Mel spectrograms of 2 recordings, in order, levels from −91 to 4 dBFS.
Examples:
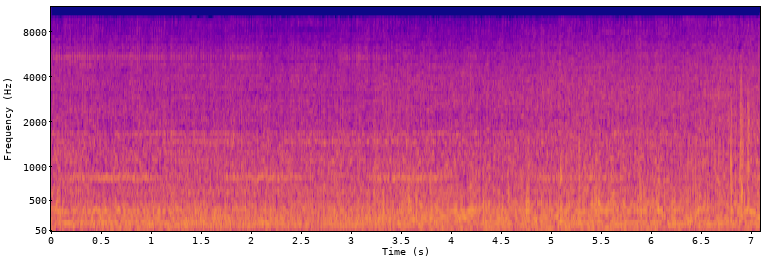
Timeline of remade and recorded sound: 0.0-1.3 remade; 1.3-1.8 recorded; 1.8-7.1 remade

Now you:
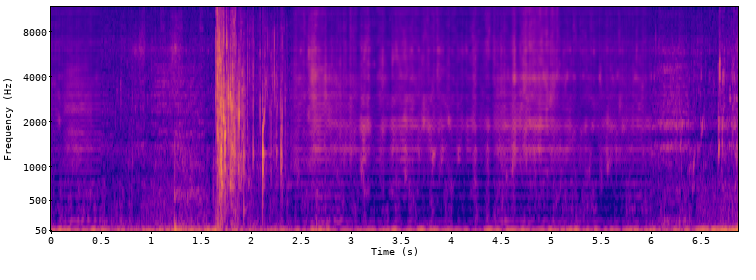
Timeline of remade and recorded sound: 0.0-0.5 remade; 0.5-2.4 recorded; 2.4-6.0 remade; 6.0-6.9 recorded

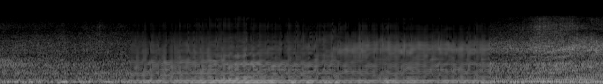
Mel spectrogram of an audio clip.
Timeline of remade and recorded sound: 0.0-1.3 recorded; 1.3-4.9 remade; 4.9-6.0 recorded

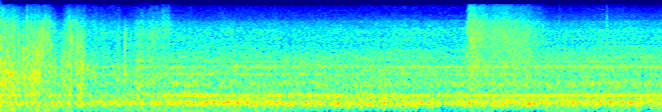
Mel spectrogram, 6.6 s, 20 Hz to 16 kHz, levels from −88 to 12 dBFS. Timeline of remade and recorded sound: 0.0-0.8 recorded; 0.8-2.3 remade; 2.3-2.8 recorded; 2.8-4.7 remade; 4.7-6.6 recorded

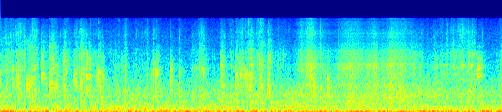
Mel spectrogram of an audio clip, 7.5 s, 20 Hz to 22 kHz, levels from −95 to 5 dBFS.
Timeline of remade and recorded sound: 0.0-4.4 recorded; 4.4-6.2 remade; 6.2-7.5 recorded

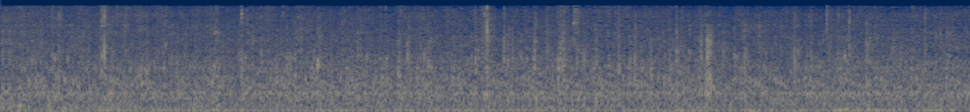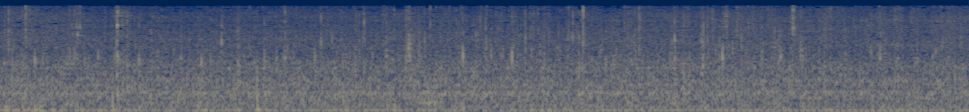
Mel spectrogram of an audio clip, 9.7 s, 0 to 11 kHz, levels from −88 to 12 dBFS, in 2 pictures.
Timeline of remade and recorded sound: 0.0-1.2 remade; 1.2-3.5 recorded; 3.5-4.0 remade; 4.0-9.7 recorded

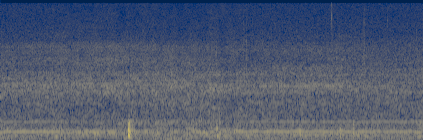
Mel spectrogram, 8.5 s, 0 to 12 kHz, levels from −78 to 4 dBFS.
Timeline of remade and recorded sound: 0.0-1.2 recorded; 1.2-4.8 remade; 4.8-8.5 recorded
